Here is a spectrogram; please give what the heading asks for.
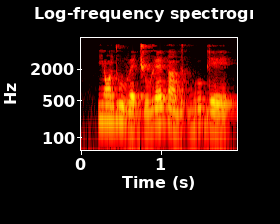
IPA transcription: j ɔ̃˦ d u˦˨ v ɛ˨ d͡ʒ u˨ ɣ ɛ˦ t ã˨ d ə˨ ɡ͡b u˦ ɡ eː˧

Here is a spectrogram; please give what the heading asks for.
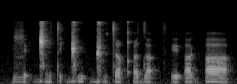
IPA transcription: ɮ ɪ ʔ ɡ͡ǁ ɛ t ɪ ɡ͡ǁ u ʔ ɡ͡ǁ u t e qʼ ɪ d a ʔ t͡sʼ ɪ ʔ a ɡ ʔ a

